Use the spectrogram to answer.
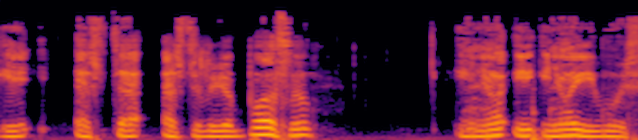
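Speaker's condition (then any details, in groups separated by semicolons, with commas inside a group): Down syndrome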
